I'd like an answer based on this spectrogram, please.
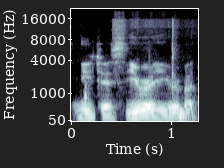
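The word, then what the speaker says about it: Nečas: you have Martin ni how do you pronounce this name Martin nikis I niches I always mess this up it's niches you were you were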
